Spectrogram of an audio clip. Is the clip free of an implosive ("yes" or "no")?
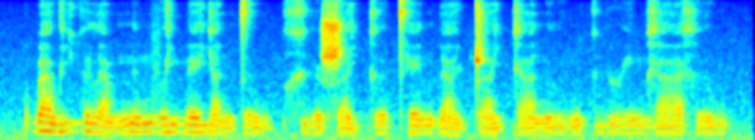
no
